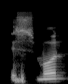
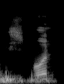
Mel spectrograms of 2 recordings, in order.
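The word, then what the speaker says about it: اسم: Ismun, fi'lun, harfun. Ismun, fi'lun, harfun. Itu pengucapannya dalam bahasa Arab. Ismun, fi'lun, harfun.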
